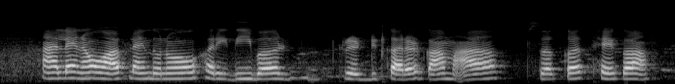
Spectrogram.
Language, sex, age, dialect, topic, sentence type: Chhattisgarhi, female, 25-30, Central, banking, question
